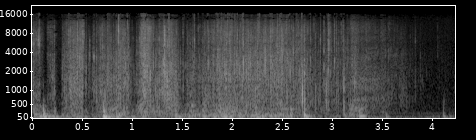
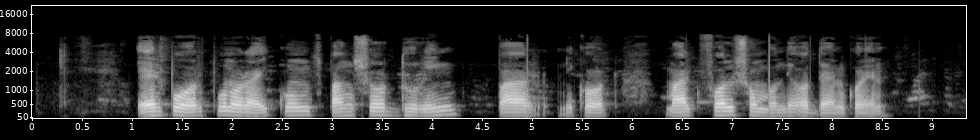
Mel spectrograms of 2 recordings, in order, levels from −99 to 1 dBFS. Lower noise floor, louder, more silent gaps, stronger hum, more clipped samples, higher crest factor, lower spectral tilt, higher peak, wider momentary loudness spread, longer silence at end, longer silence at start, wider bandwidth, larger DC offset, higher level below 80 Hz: first, -63 dBFS vs -57 dBFS; second, -40 LUFS vs -21 LUFS; neither; neither; neither; first, 30 dB vs 18 dB; second, -2 dB/octave vs -6 dB/octave; second, -12 dBFS vs -2 dBFS; about the same, 11 LU vs 11 LU; second, 0.05 s vs 0.5 s; second, 0 s vs 1.05 s; first, 17 kHz vs 7.6 kHz; neither; first, -50 dBFS vs -64 dBFS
